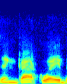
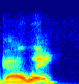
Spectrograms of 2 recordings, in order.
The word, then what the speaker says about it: Ngakoue: I thought it was Ngakoue, but now I'm hearing Ngawe. – Yes, I believe that is the proper pronunciation.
